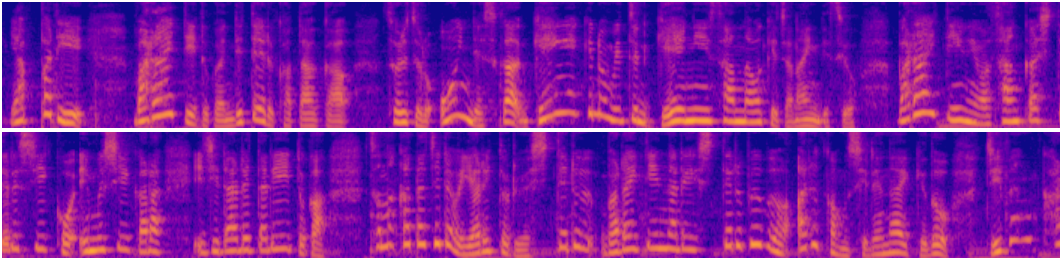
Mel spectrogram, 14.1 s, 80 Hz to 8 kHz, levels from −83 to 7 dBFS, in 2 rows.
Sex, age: female, 20-39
